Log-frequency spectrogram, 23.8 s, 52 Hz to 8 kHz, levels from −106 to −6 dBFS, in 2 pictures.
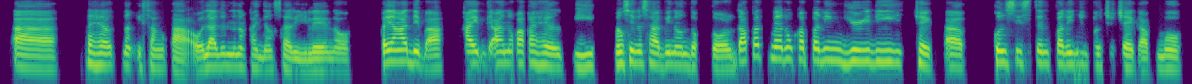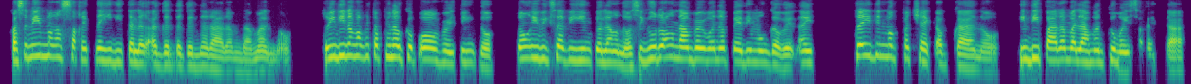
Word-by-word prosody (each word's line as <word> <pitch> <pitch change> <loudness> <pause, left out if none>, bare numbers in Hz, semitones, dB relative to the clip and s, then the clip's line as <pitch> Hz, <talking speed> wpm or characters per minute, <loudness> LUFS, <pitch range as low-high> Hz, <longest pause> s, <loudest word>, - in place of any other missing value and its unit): ah 140 -3 +3 0.3
sa - - +3
health 165 0 -1
ng 160 - -3
isang 145 -2 -6
tao, - - 0
lalo 155 0 +2
na 155 - -2
ng 150 - -18
kanyang 135 -2 -6
sarili 120 -2 0
'no. 115 -2 -5 0.3
Kaya 205 +2 +5
nga 205 - +5
'di 190 -2 +1
ba 145 +1 +3 0.2
kahit 185 0 +1
gaano 185 0 +1
ka 190 0 +1
healthy 155 -2 -1 0.2
ang 180 - +4
sinasabi 180 -3 +1
ng 165 -1 -1
doktor 140 -3 -1
dapat 245 +7 +1
meron 240 -1 +1
ka 230 -1 0
pa 220 -1 +1
ring 220 -2 -1
yearly 200 -1 0 0.2
check 170 -4 +2
up, 150 -2 +2 0.2
consistent 185 -1 0
pa 185 - +3
rin 175 0 -1
'yung 170 -3 -12
pag-che-check 155 -2 -2
up 125 - -1
mo. 135 -1 -2 0.2
Kasi 265 +6 +3
may 280 - +2
mga 275 -2 -1
sakit 225 -3 0
na 225 - +3
hindi 200 -2 -3
talaga 190 -3 +3
agad-agad 165 -1 -2
nararamdaman 125 -5 -3
'no. - - -10 0.3
So - - +5
hindi 270 +2 +4
naman 280 -1 +1
kita 270 -1 0
pinag-o-overthink 220 -7 +2
'no. 145 -2 -1 0.2
So 245 - +4
ang - - +1
ibig 240 -3 -1
sabihin 220 -2 +1
ko 210 - +1
lang 190 -3 +1
'no, 155 - +3
siguro 235 +8 +3
ang 260 - -4
number 235 -1 +5
1 220 0 +1
na 230 - +3
puwede 205 -2 0
mong 195 -2 -1
gawin 450 -2 +2
ay 390 - +4 0.4
try 280 +1 +5
din 280 -1 -4
mag 270 - 0
pa-check-up 215 -7 -1
ka 150 -3 +1
'no. 125 -3 -7 0.2
Hindi 235 +2 +2
para 225 -2 +4
malaman 205 -3 +2
kung 215 +1 0
may 180 - +2
sakit 330 - -12
ka, - - +1
190 Hz, 210 wpm, -23 LUFS, 155-225 Hz, 0.4 s, Kaya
